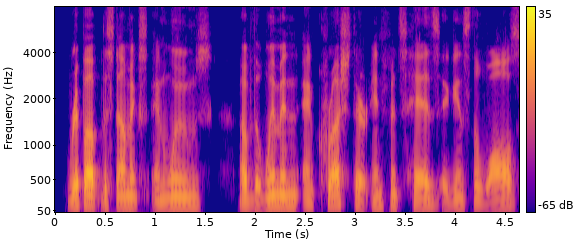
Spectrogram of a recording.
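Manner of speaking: normal talking voice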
